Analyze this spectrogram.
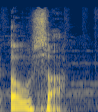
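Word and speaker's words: Xhosa: It's click OSA. – Okay. – OSA. – Oh, you have to click first? – You have to click.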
